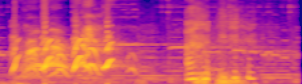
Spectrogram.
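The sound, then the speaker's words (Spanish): A human voice imitates a dog in a park barking as it runs after a cat, with a quick run of yappy, pitch-bending barks, followed by a short stretch of speech. “El perro comenzó a correr y ladrar.”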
